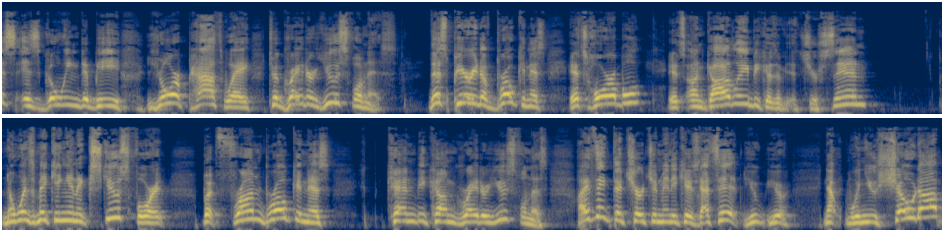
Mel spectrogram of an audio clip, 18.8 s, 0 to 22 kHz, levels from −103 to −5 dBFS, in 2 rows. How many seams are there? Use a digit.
2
